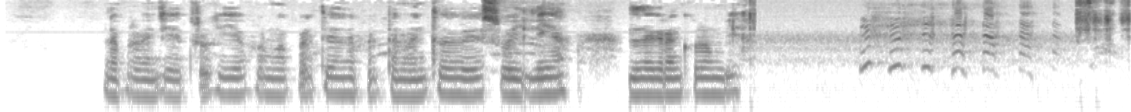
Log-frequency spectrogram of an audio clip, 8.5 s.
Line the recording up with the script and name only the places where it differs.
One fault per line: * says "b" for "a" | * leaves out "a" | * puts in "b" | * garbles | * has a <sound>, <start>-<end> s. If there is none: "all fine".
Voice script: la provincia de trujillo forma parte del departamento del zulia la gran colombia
* has a laugh, 6.4-8.0 s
